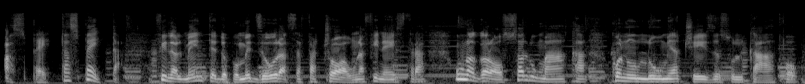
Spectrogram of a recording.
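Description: A man narrating a children's story in an expressive, lively way. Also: mid-range voice, normal speed, few pauses, music in the background.

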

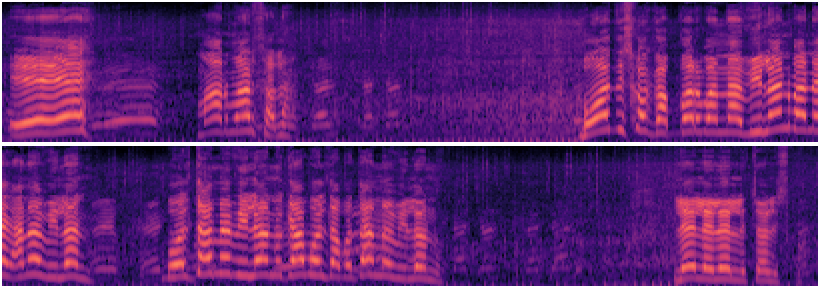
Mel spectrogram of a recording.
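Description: A young man vlogging outdoors, yelling urgent commands during a chase on a rough road. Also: very high-pitched, measured pace, long pauses. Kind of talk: excited outdoor confrontation vlog.

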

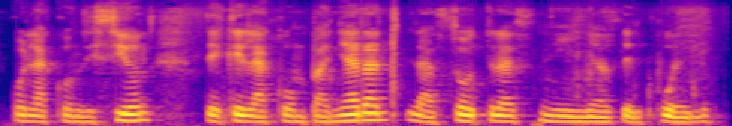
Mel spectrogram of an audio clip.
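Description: A woman storyteller reading a folk tale aloud with expressive, dramatic narration. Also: lowish voice, breathy edge.

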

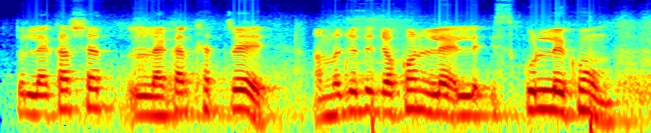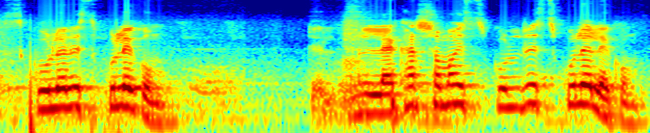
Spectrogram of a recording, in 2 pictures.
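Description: High-voiced man teaching grammar. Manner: conversational, often asks "ঠিক আছে?" to check understanding. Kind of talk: exam-prep grammar lesson. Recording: slightly dull lo-fi recording with faint noise.

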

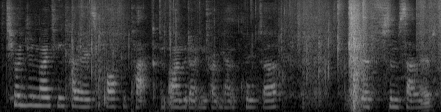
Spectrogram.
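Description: A woman's voice: fairly high pitch, vocal fry. A young woman chatting through a grocery haul vlog in a small home kitchen, reading out labels and calorie counts to a camera at arm's length. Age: young adult. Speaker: vlogger. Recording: echoey kitchen with background noise.

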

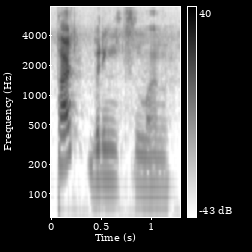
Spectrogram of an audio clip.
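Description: Slangy young Brazilian gamer guy. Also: medium pitch. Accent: Brazilian Portuguese. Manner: relaxed, slangy, chatty with viewers. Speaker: gaming youtuber. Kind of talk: casual gameplay commentary. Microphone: headset microphone.

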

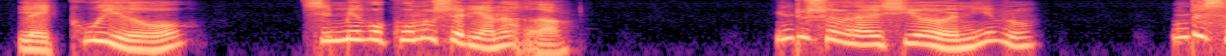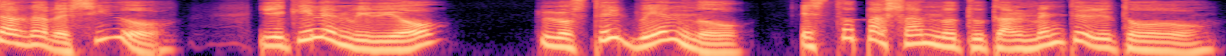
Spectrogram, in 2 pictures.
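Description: In this clip, a husky, mid-range voice belongs to a vlogger whose gender is swapped by a voice changer filter as they exasperatedly scold their pet to camera, hamming up the drama. There's no echo, and the sound is clean studio quality.

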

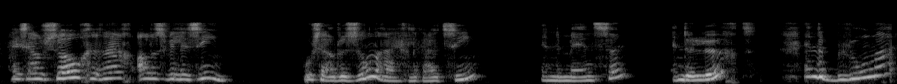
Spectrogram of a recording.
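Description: High voiced woman reading a kids bible story, slow and bouncy, muffled lo-fi audio. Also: husky. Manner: slow, expressive, lively telling. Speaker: children's Bible class teacher. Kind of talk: storytelling to children.

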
